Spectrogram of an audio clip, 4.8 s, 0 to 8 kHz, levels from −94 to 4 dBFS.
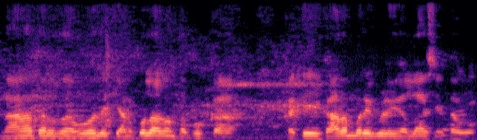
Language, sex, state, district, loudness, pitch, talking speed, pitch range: Kannada, male, Karnataka, Bijapur, -18 LUFS, 135 Hz, 125 wpm, 130-140 Hz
